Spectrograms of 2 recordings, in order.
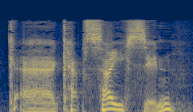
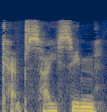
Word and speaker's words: capsaicin: Capsaicin, I think that's how you pronounce it, capsaicin, C-A-P-S-A-I-C-I-N, which is from chili peppers, raises body temperature and energy expenditure.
